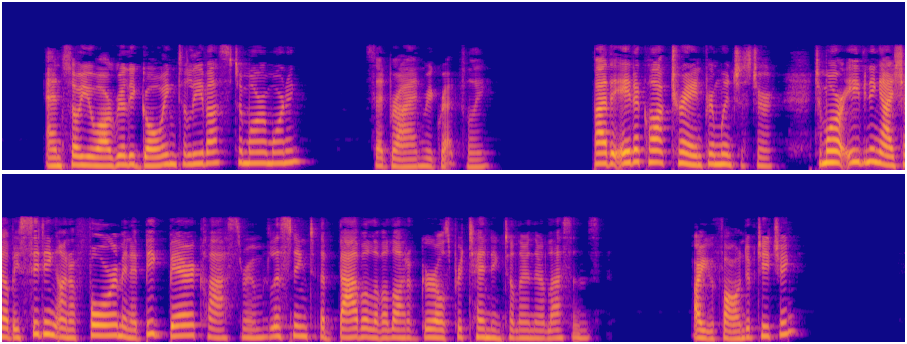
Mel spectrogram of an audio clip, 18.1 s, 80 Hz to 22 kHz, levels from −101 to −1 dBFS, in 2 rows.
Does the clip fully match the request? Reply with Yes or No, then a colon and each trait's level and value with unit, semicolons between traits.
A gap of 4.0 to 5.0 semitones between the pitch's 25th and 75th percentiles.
Yes: average, 4.5 semitones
